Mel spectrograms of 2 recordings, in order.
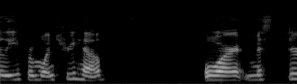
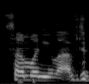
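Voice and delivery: ordinary talk

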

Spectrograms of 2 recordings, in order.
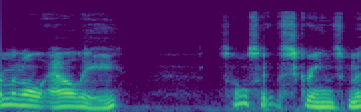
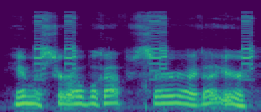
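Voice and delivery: eager helper voice; 10 semitones higher than usual. Pretend. Voicing a helper handing over gun.

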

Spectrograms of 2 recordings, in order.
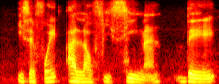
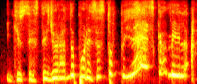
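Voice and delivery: much higher and louder reproach; exasperated scolding; 7 dB louder than usual. Retold or imitated. Manager scolding Camila for crying over a prank, loud. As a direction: scold her like a fed-up boss.

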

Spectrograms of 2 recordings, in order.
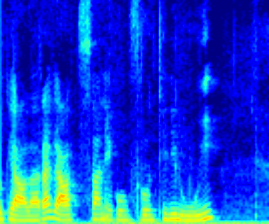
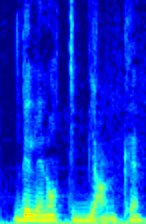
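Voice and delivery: plain reading voice

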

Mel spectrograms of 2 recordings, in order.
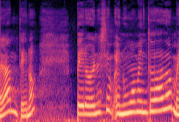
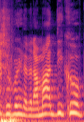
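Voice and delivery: laughing; 4 dB louder than usual. Real, not acted. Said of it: "perdón".

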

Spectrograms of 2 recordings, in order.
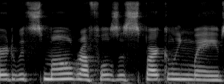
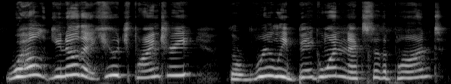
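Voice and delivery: put-on eager boy voice; 8 semitones higher, 4 dB louder than usual. A narrator's reading.

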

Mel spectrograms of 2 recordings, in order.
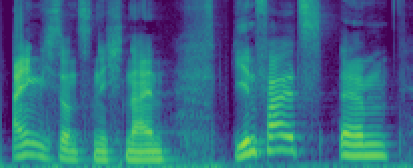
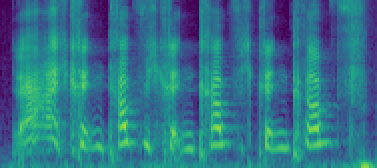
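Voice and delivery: high, whiny mock complaint; 14 semitones higher, faster than usual. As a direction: squeal it like a drama queen. Mocking the cramp complaint.

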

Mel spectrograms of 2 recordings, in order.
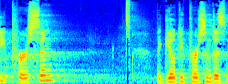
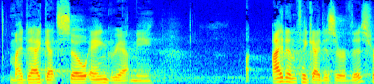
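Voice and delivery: ordinary talk

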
